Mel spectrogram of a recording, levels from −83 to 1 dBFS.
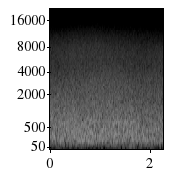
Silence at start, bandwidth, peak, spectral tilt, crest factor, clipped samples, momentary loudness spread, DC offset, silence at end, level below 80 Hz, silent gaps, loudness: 0 s; 16 kHz; -26 dBFS; -4 dB/octave; 12 dB; under 0.1%; 2 LU; under 0.1%; 0 s; -70 dBFS; none; -38 LUFS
